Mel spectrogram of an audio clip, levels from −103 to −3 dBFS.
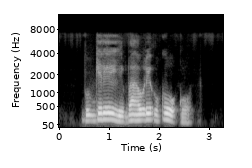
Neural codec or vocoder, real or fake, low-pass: codec, 16 kHz, 1 kbps, FreqCodec, larger model; fake; 7.2 kHz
